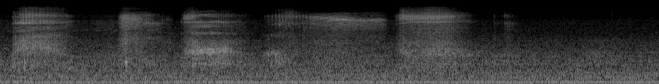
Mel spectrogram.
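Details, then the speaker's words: Boy asked to lie down and show how he sleeps, imitating snoring: a series of about five short, hissy snorting breaths against a steady room hum. "you snoring right there yeah go to sleep go to sleep snoring yeah you got to lay down and show us how you go to sleep"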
